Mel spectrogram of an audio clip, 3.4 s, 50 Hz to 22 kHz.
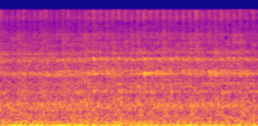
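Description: A 1931 Ford Model A pickup's 201-cubic-inch four-cylinder engine idles with a steady, even low chugging, close by and moderately loud, with no voices.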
